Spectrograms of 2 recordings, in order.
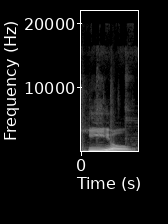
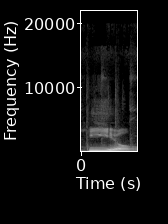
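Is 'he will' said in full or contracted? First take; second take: contracted; contracted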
